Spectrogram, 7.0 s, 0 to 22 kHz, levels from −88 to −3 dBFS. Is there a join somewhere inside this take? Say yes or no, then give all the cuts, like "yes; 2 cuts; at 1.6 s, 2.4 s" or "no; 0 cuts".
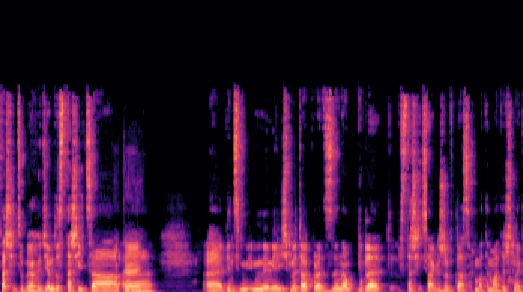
yes; 1 cut; at 5.7 s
